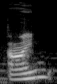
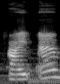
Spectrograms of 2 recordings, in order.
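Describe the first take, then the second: First: It is said as one contracted word. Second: It is said as two full words.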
